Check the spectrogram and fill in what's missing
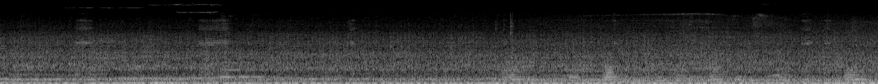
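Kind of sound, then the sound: vehicle, truck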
